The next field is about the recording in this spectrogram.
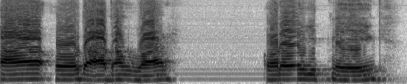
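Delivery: deliberately slow speech. Asked by another player to talk slower, speaking slowly. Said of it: "O zaman şöyle konuşurum ha".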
